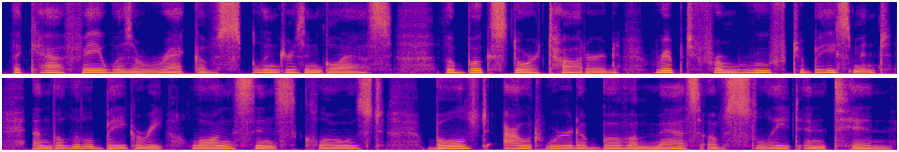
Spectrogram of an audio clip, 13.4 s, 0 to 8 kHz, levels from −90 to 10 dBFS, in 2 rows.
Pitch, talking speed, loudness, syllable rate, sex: 170 Hz, 150 wpm, -21 LUFS, 4.5 syllables/s, female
